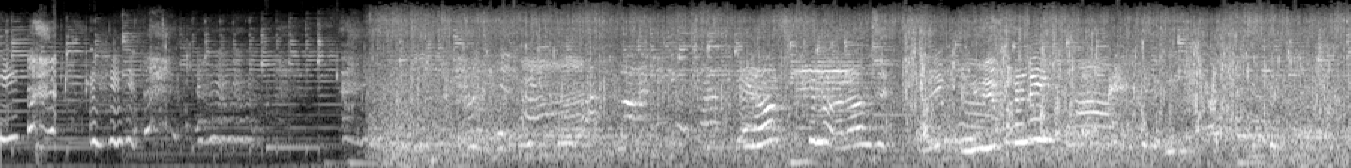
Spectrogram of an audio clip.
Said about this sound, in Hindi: कहीं ऊंचा कहीं नीचा हूँ, कहीं तेज कहीं धीमा हूँ। कितना सुंदर लग रहा है झरना, कहीं मोटा तो कहीं पतला।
